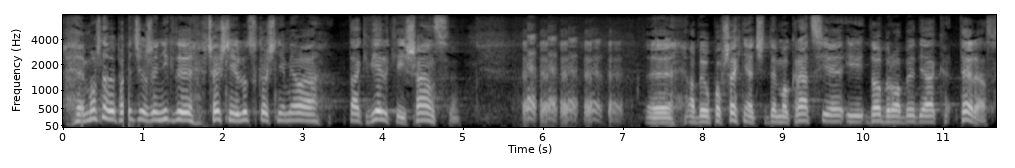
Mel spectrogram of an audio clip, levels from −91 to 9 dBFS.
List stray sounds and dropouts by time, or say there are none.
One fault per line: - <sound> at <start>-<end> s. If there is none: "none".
- dropout at 0.8-0.8 s
- laugh at 5.7-7.0 s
